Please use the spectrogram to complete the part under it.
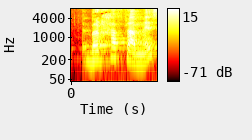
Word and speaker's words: Borja Flames: Borja Flames, si, se dice así, porque es español.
